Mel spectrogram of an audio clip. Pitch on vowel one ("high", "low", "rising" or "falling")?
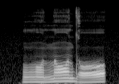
low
